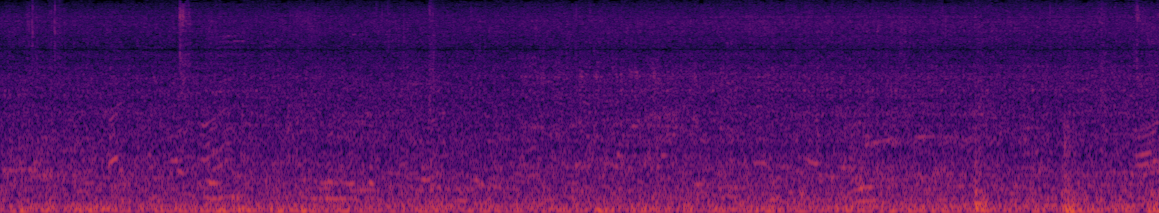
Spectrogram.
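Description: Steady low rumble of idling car engines, with faint scattered voices over it and a single short knock near the end.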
